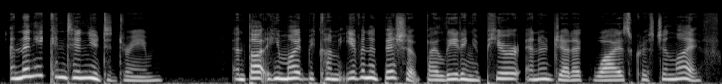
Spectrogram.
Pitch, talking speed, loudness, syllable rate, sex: 240 Hz, 185 wpm, -16 LUFS, 5.3 syllables/s, female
